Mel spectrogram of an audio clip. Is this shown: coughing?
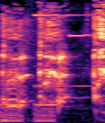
yes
